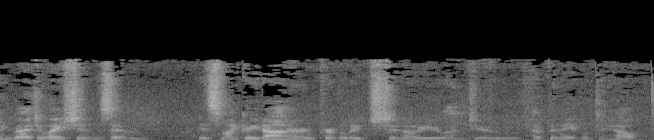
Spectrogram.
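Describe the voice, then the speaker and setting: A man of medium pitch speaks at a moderate pace with fairly even intonation, with audible room echo and noticeable background noise. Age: 70s. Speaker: DUI defense attorney. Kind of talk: testimonial interview.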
